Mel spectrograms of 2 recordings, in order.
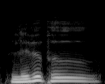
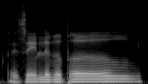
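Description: First: A better Scouse "Liverpool", said more confidently; "Liverpool" in a fuller Liverpool accent. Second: A self-described terrible attempt at a Scouse "Liverpool"; "Liverpool" said slowly with an unsure Liverpool accent. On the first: Trying again to say it like a Liverpudlian, in a Liverpool accent. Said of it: "That's better". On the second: Showing a friend how Liverpool locals say it, in a bad Liverpool accent. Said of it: "It's probably a terrible version of it". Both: Shown as a demonstration.

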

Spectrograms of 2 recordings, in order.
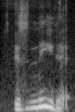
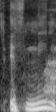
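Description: First: Said in the usual way. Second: "needed" said louder, driven home; emphatic repeat. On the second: Shown as a demonstration. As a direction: repeat "It's needed" with firm, louder weight on "needed".

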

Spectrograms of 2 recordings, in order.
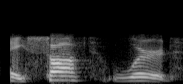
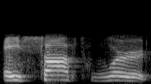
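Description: First: Slow, low and gentle, drawn out; soft word. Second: Slow, low, gentle repeat; soft word again. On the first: Preacher to congregation, modelling a slow, gentle soft word. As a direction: say it softly, like calming someone. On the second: Preacher repeating to congregation, slow gentle soft word. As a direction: let the "soft" linger softly. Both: Shown as a demonstration. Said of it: "A gentle voice turns away wrath".

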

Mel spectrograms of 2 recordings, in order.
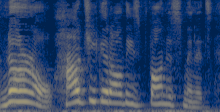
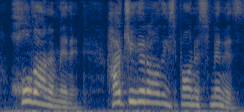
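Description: First: Much louder and higher, refusing to drop it; loud, high insistent repeat; insistent manager. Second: Higher, louder, firm manager cutting in; a pointed, higher manager voice; sassy manager. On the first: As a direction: hammer the question home. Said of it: "manager repeats question". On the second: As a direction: stop the caller short with authority. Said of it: "And she's like". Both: Retold or imitated.

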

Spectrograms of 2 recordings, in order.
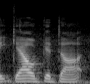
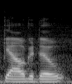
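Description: First: Gadot with a sounded final T, "guh-DOT"; corrected pronunciation. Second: Said in the usual way. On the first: Shown as a demonstration. Host correcting his own slip, Gadot ending like "dot". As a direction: say Gadot to rhyme with "dot", not "doe". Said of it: "G-, excuse me". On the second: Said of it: "It's not pronounced Godot".

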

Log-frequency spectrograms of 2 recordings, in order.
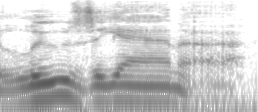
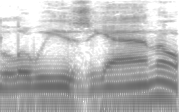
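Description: First: Louisiana squeezed to three syllables, "Loo-zee-AN-a", dropping the "i", slower; Mississippi pronunciation. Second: Said in the usual way. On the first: Shown as a demonstration. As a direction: Louisiana said the old Mississippi way, "Looziana". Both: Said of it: "or as we used to say when I lived in Mississippi".

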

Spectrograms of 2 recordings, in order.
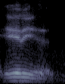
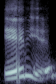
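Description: First: "Idiot." muttered under the breath, almost silent; inner thought. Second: "Idiot." said out loud, higher and louder; emphatic repeat. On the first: Retold or imitated. Judging a Southern-accented stranger in his head, barely audible. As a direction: drop to a near-silent private verdict. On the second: Real, not acted. Repeating his verdict for friends, louder and higher. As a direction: punch the word out as a laughing verdict. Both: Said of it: "I would think automatically".

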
